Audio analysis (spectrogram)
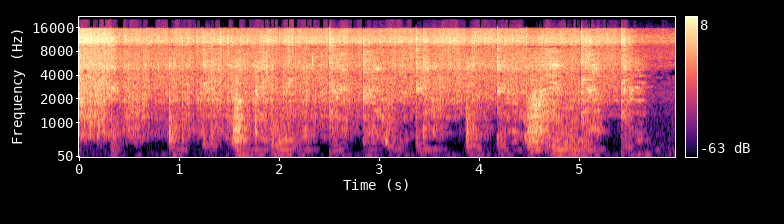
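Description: Onion, garlic and chili frying in a pan, with a steady sizzle broken by repeated scraping strokes of a spoon stirring, close and fairly quiet.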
